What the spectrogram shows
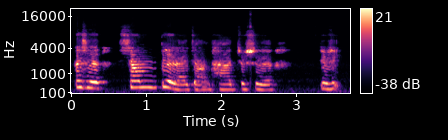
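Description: A teenage girl from China, chatting as a guest in an interview, animated and quick to laugh. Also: fairly high pitch, low-quality recording. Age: teens. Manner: chatty, animated, laughs often while explaining. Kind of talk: casual interview chat.

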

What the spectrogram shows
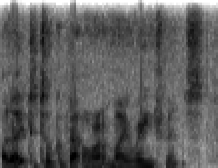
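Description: A man playing a surly, self-serving German lieutenant held as a prisoner of war, defensive and halting. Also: medium pitch, steady tone, creaky, mellow, breathy edge, dull audio. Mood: demanding.

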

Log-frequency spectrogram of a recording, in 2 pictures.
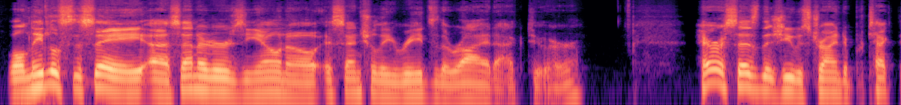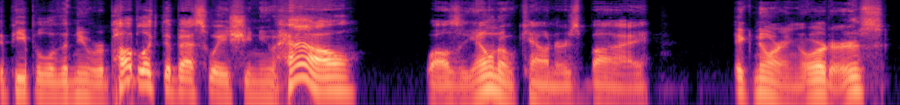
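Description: A man co-hosts a fan podcast, reading through a scripted episode recap and leaning into key words before slipping into easy chat. His voice sits at an ordinary middle pitch. The sound is dry and close, with no room echo. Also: animated, brisk, a bit bright. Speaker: podcast co-host.

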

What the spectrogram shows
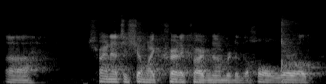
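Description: A man, a guest in an interview, telling a story in an animated way with many fillers and restarts over a video call. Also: lowish voice, fairly quick, slight background noise. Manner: excitable, lots of fillers and restarts. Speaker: guest, startup hardware builder. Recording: roomy echo.

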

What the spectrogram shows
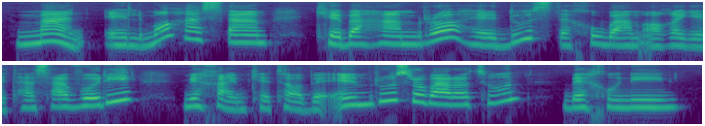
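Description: A woman reading a children's audiobook aloud, playful and animated, adding sound effects. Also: fairly high pitch, no echo, clean studio sound. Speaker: storyteller.

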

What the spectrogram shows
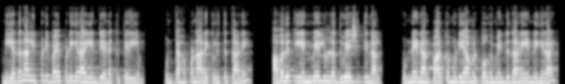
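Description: A woman's voice: mid-range voice, level tone, brisk, fairly bright tone, smooth, lightly acted. A woman voicing an earnest young nobleman who speaks solemnly and pleadingly to his beloved. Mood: reassuring.

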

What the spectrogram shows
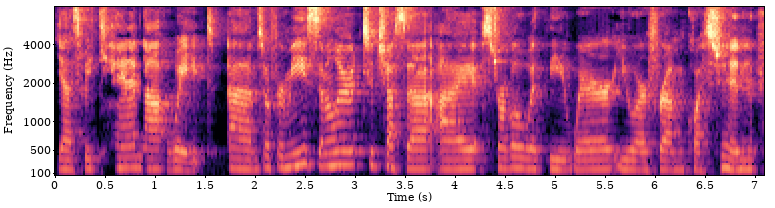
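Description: A woman's voice: on the low side, steady tone, a little slow. A woman in her twenties co-hosting a podcast, friendly and loose, laughing easily as she talks. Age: 20s. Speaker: podcast co-host. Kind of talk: casual podcast chat.

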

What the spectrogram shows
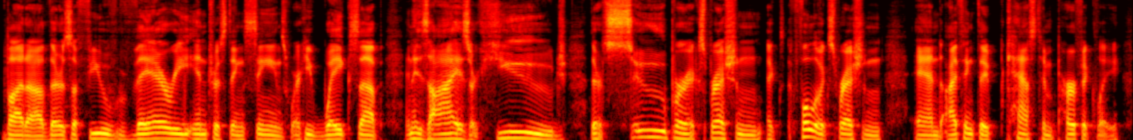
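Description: A man's voice: on the low side, unhurried, few pauses. A man hosting a casual film review show, rambling with many fillers and self-corrections and laughing often.

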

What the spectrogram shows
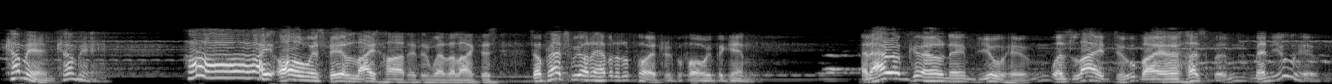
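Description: A man playing a sly, gleeful horror show host who tells morbid jokes in theatrical 1940s radio style. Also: mid-range voice. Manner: mocking, theatrical, drawn-out delivery. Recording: dull old radio recording with music.

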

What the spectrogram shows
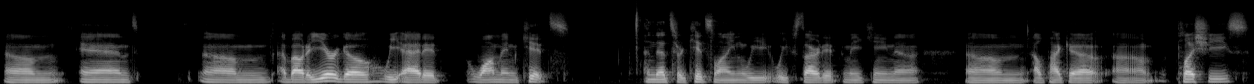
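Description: A man's voice: fairly low pitch, level tone, slow pace, dark tone, clear, resonant tone. A man from Peru, a business owner and guest, talking in a casual interview, hesitant with many ums and restarts.

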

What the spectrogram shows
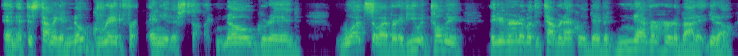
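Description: A Florida preacher in his thirties tells his story during a casual podcast interview. His medium-pitched voice is raspy, and he talks loud and fast, restarting often.

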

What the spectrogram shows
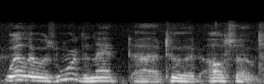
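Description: Male discussion guest, dark mellow tone, measured hesitant explainer, slightly muffled sound. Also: on the high side, expressive.

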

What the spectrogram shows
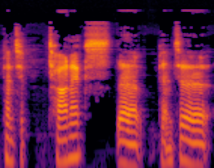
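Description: Low rambling man, very bright tone. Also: fairly even intonation, slow, creaky. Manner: rambling, hesitant, searches for words. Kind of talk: casual chat.

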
